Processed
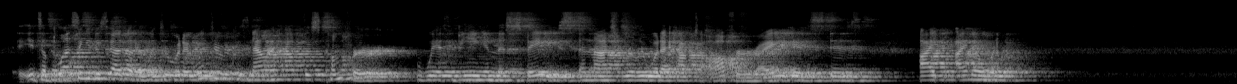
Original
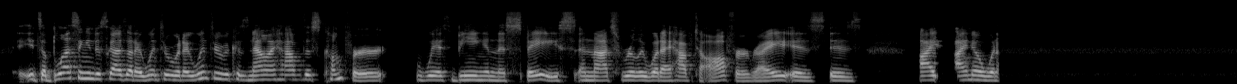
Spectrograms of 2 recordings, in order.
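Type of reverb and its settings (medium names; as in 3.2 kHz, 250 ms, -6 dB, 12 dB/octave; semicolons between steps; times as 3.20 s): plate-style reverb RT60 1 s, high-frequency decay 0.55×, pre-delay 85 ms, DRR 0.5 dB; trim +1 dB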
